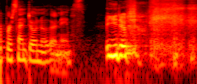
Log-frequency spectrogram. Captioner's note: laughter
